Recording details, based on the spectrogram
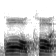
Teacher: এই যে বর্ণগুলো রয়েছে ক, আপনি যখন উচ্চারণ করবেন ক খ, এগুলো কিন্তু গলার ভেতর থেকে নিচ থেকে আসবে, অর্থাৎ কণ্ঠমূলীয়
